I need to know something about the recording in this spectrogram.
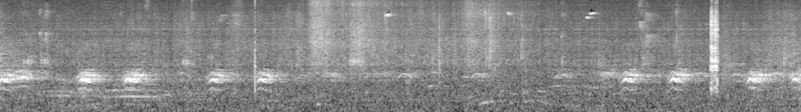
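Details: A common squirrel monkey mother and her baby at Tobu Zoo give brief, raspy, mid-pitched calls in irregular runs roughly every half second, over a soft background hum and faint voices.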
